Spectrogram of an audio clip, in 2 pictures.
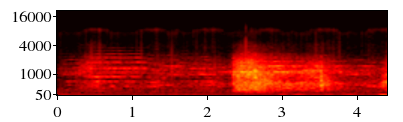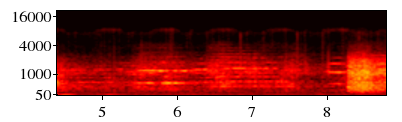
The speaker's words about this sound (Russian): Сейчас первый выстрел салюта.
